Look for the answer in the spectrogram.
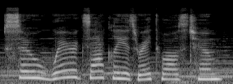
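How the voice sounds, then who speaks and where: A woman's voice: sits high, fairly even intonation, moderate pace, lightly acted. A woman voicing a cheerful, plucky teenage girl in a video game, eager and upbeat. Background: game soundtrack music.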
